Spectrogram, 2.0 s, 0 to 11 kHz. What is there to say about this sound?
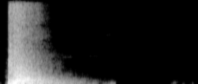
small-metal-hit-10
Metal rumbles, hits, and scraping sounds. Original sound was a shed door - all pieces of this pack were extracted from sound 264889 by EpicWizard.
bell, blacksmith, clang, factory, hammer, hit, impact, industrial, industry, iron, lock, metal, metallic, nails, percussion, pipe, rod, rumble, scrape, shield, shiny, steel, ting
